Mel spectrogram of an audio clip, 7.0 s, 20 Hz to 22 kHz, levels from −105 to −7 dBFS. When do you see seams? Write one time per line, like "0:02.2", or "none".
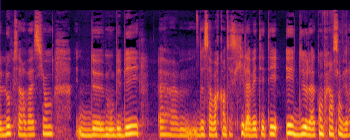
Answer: none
